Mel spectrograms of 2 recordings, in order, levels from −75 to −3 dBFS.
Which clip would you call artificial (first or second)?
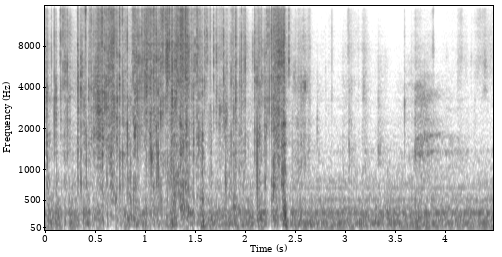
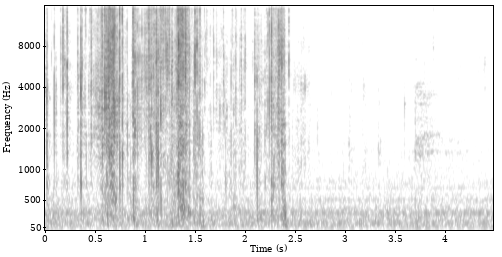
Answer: first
